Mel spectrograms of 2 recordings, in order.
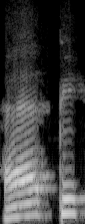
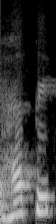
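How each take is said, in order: First: "happy" drawn out as हैप-पी; teacher sounding out both syllables of "happy"; syllable split. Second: Said in the usual way. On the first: Shown as a demonstration. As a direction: break "happy" into two beats, हैप then पी. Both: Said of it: "पी तो बोला लेकिन Y से बोला".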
